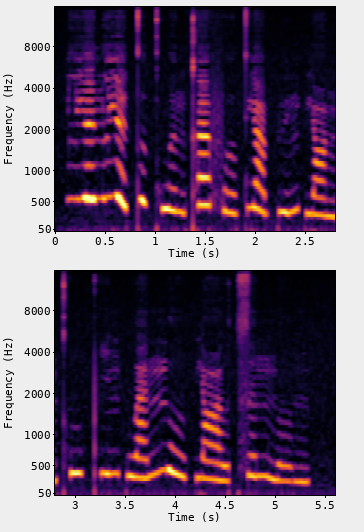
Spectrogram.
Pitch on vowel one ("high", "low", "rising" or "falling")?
high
